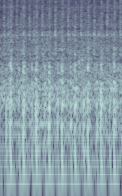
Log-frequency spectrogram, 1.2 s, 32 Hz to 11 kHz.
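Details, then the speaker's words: Ford EcoSport EcoBoost 3-cylinder petrol at idle with the check engine light on: hard, regular thumping and the whole car vibrating. One cylinder works well and two are weak. The ignition coils check out; the misfire is traced to a broken piston. "Start करके देखते हैं check engine light ए रहा है पुरी गाड़ी vibrate कर रही है पुरी तरीके से"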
